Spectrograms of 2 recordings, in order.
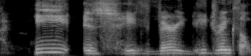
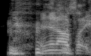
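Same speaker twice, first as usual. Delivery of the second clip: usual speaking voice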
